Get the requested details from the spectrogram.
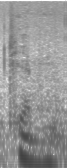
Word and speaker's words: thiền: And there is a tradition of meditation, the school of meditation, and we call it thiền tông. Tông is a tradition, a school, thiền tông. And we know that the Sanskrit term is dhyana, and the Vietnamese pronunciation of dhyana is thiền.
